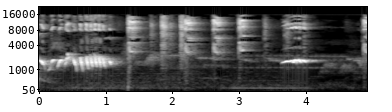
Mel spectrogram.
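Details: Captive White-rumped shama of the Medan type, said to sing fast with a rich repertoire mimicking other birds such as canary and lovebird: loud warbled phrases near mid pitch, sharp broadband clicks and bursts, over a steady low electrical hum.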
